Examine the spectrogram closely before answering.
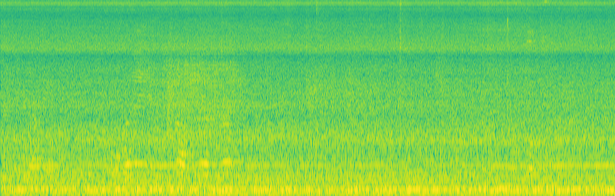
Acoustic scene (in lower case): subway train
